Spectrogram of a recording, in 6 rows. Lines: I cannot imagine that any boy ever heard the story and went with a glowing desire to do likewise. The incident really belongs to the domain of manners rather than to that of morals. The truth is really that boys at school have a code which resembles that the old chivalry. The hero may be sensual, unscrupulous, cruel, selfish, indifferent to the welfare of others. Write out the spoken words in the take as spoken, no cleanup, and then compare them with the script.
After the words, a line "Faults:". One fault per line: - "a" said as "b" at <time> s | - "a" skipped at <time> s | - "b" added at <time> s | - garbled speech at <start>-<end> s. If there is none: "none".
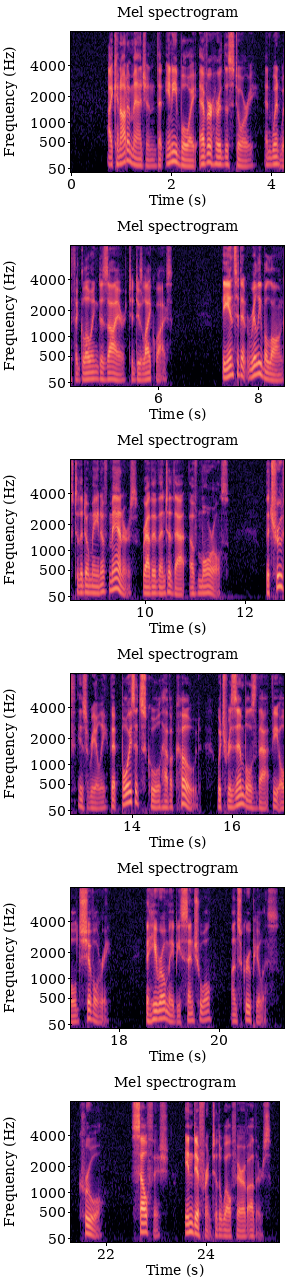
I cannot imagine that any boy ever heard the story and went with a glowing desire to do likewise. The incident really belongs to the domain of manners rather than to that of morals. The truth is really that boys at school have a code which resembles that the old chivalry. The hero may be sensual, unscrupulous, cruel, selfish, indifferent to the welfare of others.
Faults:
none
